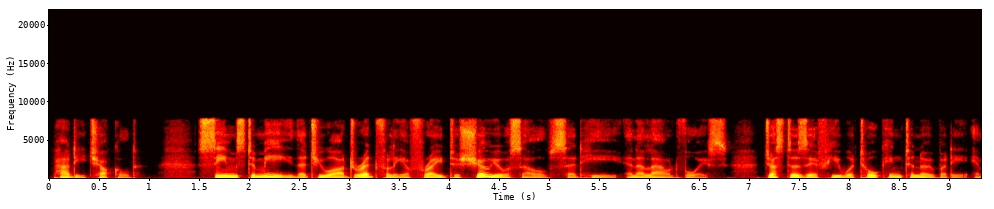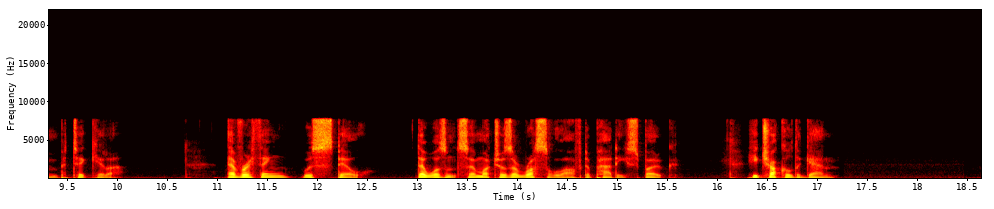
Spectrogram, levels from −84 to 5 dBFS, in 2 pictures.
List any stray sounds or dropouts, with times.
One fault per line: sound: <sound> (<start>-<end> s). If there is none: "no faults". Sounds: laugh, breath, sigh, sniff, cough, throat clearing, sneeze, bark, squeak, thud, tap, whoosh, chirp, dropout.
no faults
